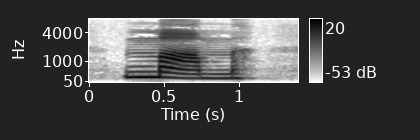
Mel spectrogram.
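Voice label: "mum", British English; PictureDictionary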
